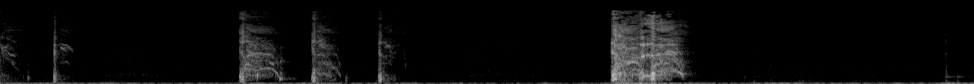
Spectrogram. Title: coughing 8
